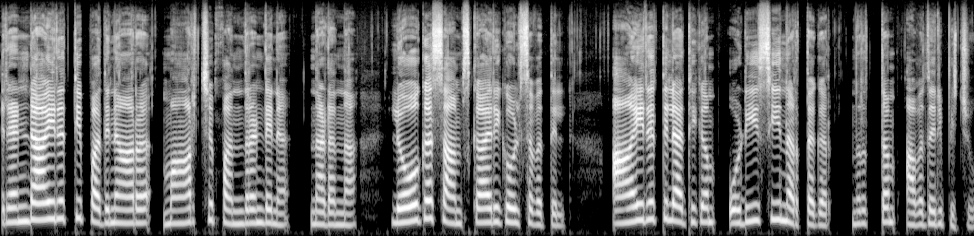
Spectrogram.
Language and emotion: Malayalam, neutral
